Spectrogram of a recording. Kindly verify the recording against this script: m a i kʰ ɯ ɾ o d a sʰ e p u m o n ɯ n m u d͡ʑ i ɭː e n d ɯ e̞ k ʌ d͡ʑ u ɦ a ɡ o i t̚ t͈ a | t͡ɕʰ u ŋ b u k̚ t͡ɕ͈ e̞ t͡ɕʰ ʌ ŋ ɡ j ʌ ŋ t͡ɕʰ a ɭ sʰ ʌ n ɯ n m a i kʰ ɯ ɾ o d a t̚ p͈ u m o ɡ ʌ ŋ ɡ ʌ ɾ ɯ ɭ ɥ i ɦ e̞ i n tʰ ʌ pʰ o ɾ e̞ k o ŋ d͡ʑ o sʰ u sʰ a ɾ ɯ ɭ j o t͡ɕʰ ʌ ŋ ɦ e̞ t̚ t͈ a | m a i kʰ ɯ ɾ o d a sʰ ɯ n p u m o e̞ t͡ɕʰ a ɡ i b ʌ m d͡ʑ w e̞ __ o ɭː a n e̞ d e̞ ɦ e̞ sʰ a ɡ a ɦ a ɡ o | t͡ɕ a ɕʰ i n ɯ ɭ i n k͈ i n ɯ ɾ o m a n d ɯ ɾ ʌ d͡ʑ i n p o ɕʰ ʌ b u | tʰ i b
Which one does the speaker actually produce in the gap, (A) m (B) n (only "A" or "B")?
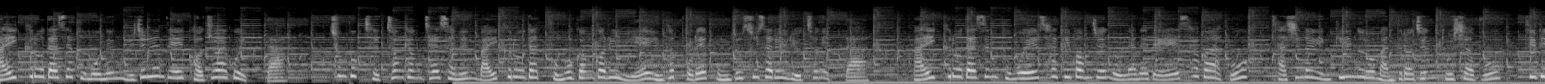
B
